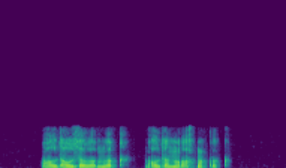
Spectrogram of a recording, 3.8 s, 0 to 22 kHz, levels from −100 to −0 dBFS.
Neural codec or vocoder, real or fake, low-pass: vocoder, 22.05 kHz, 80 mel bands, WaveNeXt; fake; 5.4 kHz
